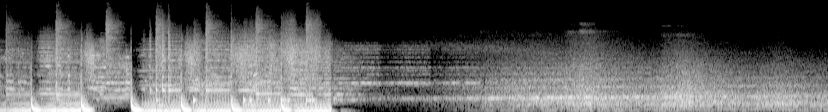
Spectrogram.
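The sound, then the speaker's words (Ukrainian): A metro train at Derzhprom underground station: loud, harmonic horn-like tones sound in short repeated bursts for about three seconds, then give way to a steady, broad rumble of the moving train. “Це станція Держпром.”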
